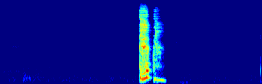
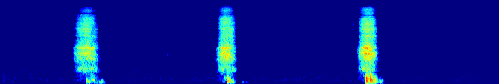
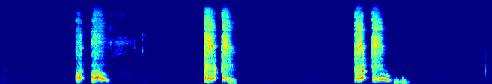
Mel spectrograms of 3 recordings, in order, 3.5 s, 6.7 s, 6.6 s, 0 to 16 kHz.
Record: {"cough_length": "3.5 s", "cough_amplitude": 24503, "cough_signal_mean_std_ratio": 0.18, "exhalation_length": "6.7 s", "exhalation_amplitude": 18237, "exhalation_signal_mean_std_ratio": 0.23, "three_cough_length": "6.6 s", "three_cough_amplitude": 14704, "three_cough_signal_mean_std_ratio": 0.31, "survey_phase": "beta (2021-08-13 to 2022-03-07)", "age": "18-44", "gender": "Female", "wearing_mask": "No", "symptom_runny_or_blocked_nose": true, "symptom_shortness_of_breath": true, "symptom_headache": true, "symptom_onset": "4 days", "smoker_status": "Never smoked", "respiratory_condition_asthma": false, "respiratory_condition_other": false, "recruitment_source": "Test and Trace", "submission_delay": "3 days", "covid_test_result": "Positive", "covid_test_method": "RT-qPCR", "covid_ct_value": 14.4, "covid_ct_gene": "ORF1ab gene"}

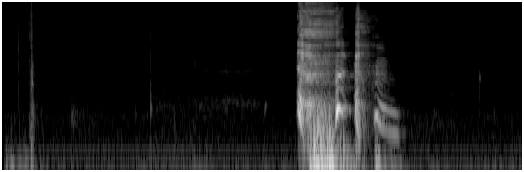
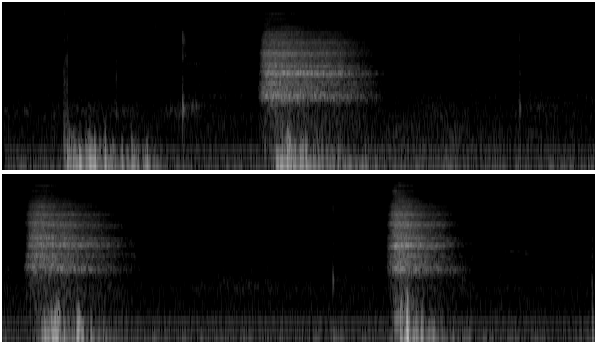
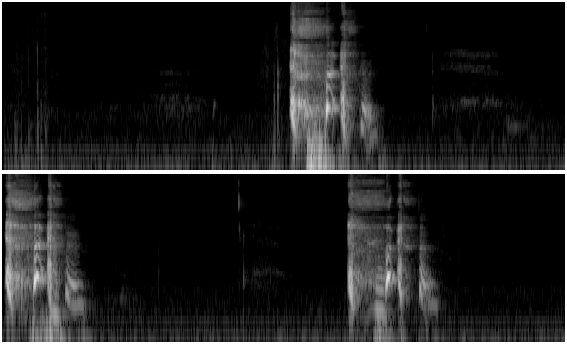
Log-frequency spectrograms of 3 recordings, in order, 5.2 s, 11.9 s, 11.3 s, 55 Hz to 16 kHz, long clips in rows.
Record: {"cough_length": "5.2 s", "cough_amplitude": 13370, "cough_signal_mean_std_ratio": 0.27, "exhalation_length": "11.9 s", "exhalation_amplitude": 1707, "exhalation_signal_mean_std_ratio": 0.45, "three_cough_length": "11.3 s", "three_cough_amplitude": 12215, "three_cough_signal_mean_std_ratio": 0.25, "survey_phase": "beta (2021-08-13 to 2022-03-07)", "age": "18-44", "gender": "Female", "wearing_mask": "No", "symptom_cough_any": true, "symptom_runny_or_blocked_nose": true, "symptom_abdominal_pain": true, "symptom_diarrhoea": true, "symptom_fatigue": true, "symptom_fever_high_temperature": true, "symptom_headache": true, "symptom_change_to_sense_of_smell_or_taste": true, "symptom_loss_of_taste": true, "symptom_onset": "3 days", "smoker_status": "Never smoked", "respiratory_condition_asthma": false, "respiratory_condition_other": false, "recruitment_source": "Test and Trace", "submission_delay": "2 days", "covid_test_result": "Positive", "covid_test_method": "RT-qPCR", "covid_ct_value": 22.7, "covid_ct_gene": "ORF1ab gene"}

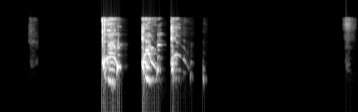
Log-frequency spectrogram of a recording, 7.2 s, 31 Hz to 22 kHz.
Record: {"three_cough_length": "7.2 s", "three_cough_amplitude": 29579, "three_cough_signal_mean_std_ratio": 0.28, "survey_phase": "beta (2021-08-13 to 2022-03-07)", "age": "18-44", "gender": "Female", "wearing_mask": "No", "symptom_cough_any": true, "symptom_runny_or_blocked_nose": true, "symptom_sore_throat": true, "symptom_fatigue": true, "symptom_headache": true, "symptom_change_to_sense_of_smell_or_taste": true, "symptom_loss_of_taste": true, "symptom_onset": "2 days", "smoker_status": "Ex-smoker", "respiratory_condition_asthma": true, "respiratory_condition_other": false, "recruitment_source": "Test and Trace", "submission_delay": "2 days", "covid_test_result": "Positive", "covid_test_method": "RT-qPCR"}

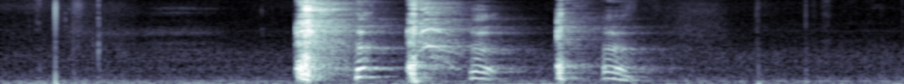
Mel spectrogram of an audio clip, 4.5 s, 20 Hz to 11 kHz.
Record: {"three_cough_length": "4.5 s", "three_cough_amplitude": 7280, "three_cough_signal_mean_std_ratio": 0.35, "survey_phase": "alpha (2021-03-01 to 2021-08-12)", "age": "65+", "gender": "Female", "wearing_mask": "No", "symptom_none": true, "smoker_status": "Never smoked", "respiratory_condition_asthma": false, "respiratory_condition_other": false, "recruitment_source": "REACT", "submission_delay": "1 day", "covid_test_result": "Negative", "covid_test_method": "RT-qPCR"}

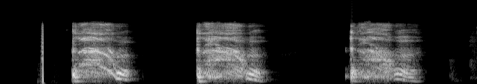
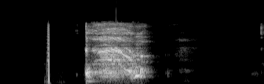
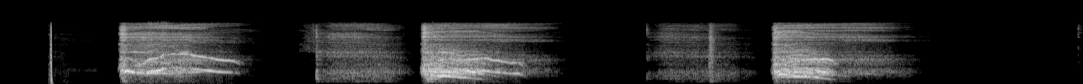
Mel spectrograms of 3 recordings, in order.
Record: {"three_cough_length": "4.8 s", "three_cough_amplitude": 32768, "three_cough_signal_mean_std_ratio": 0.54, "cough_length": "2.6 s", "cough_amplitude": 32768, "cough_signal_mean_std_ratio": 0.4, "exhalation_length": "10.8 s", "exhalation_amplitude": 32768, "exhalation_signal_mean_std_ratio": 0.46, "survey_phase": "beta (2021-08-13 to 2022-03-07)", "age": "45-64", "gender": "Male", "wearing_mask": "No", "symptom_none": true, "symptom_onset": "3 days", "smoker_status": "Ex-smoker", "respiratory_condition_asthma": false, "respiratory_condition_other": false, "recruitment_source": "REACT", "submission_delay": "2 days", "covid_test_result": "Negative", "covid_test_method": "RT-qPCR", "influenza_a_test_result": "Negative", "influenza_b_test_result": "Negative"}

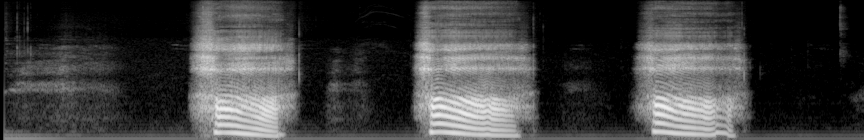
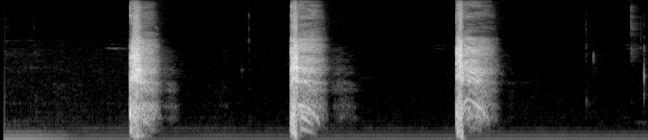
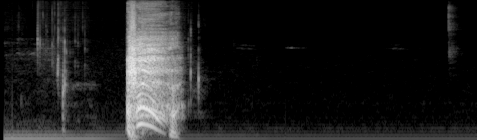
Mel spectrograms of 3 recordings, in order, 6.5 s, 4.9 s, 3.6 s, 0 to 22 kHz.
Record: {"exhalation_length": "6.5 s", "exhalation_amplitude": 29442, "exhalation_signal_mean_std_ratio": 0.43, "three_cough_length": "4.9 s", "three_cough_amplitude": 32768, "three_cough_signal_mean_std_ratio": 0.24, "cough_length": "3.6 s", "cough_amplitude": 32767, "cough_signal_mean_std_ratio": 0.23, "survey_phase": "alpha (2021-03-01 to 2021-08-12)", "age": "65+", "gender": "Female", "wearing_mask": "No", "symptom_none": true, "smoker_status": "Never smoked", "respiratory_condition_asthma": false, "respiratory_condition_other": false, "recruitment_source": "REACT", "submission_delay": "3 days", "covid_test_result": "Negative", "covid_test_method": "RT-qPCR"}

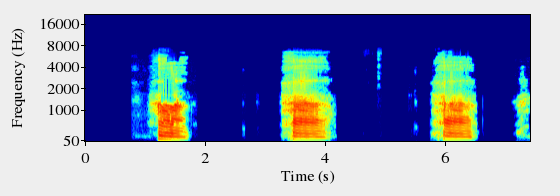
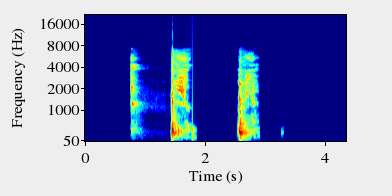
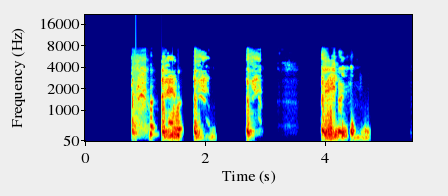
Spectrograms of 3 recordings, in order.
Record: {"exhalation_length": "7.4 s", "exhalation_amplitude": 27969, "exhalation_signal_mean_std_ratio": 0.34, "three_cough_length": "4.4 s", "three_cough_amplitude": 32767, "three_cough_signal_mean_std_ratio": 0.23, "cough_length": "5.5 s", "cough_amplitude": 31202, "cough_signal_mean_std_ratio": 0.41, "survey_phase": "beta (2021-08-13 to 2022-03-07)", "age": "18-44", "gender": "Male", "wearing_mask": "No", "symptom_cough_any": true, "symptom_new_continuous_cough": true, "symptom_runny_or_blocked_nose": true, "symptom_sore_throat": true, "symptom_fever_high_temperature": true, "symptom_onset": "2 days", "smoker_status": "Never smoked", "respiratory_condition_asthma": false, "respiratory_condition_other": false, "recruitment_source": "Test and Trace", "submission_delay": "1 day", "covid_test_result": "Positive", "covid_test_method": "ePCR"}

